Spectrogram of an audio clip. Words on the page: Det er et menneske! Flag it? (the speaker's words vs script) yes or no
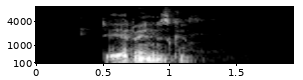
no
